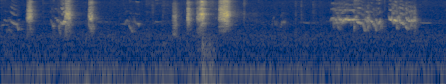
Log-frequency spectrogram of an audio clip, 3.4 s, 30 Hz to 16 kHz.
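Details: Budgerigar calls from Texas, USA, 2025: separate short sharp chirps, about five in the first second and a half, followed by a longer grating chattering phrase.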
